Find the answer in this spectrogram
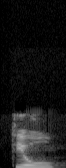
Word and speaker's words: diu: 발음은 바뀌어요, 안 바뀌어요? 발음은 오, 약하게라도 넣으라고. 띠오, 띠오 라고 발음을 해주세요.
